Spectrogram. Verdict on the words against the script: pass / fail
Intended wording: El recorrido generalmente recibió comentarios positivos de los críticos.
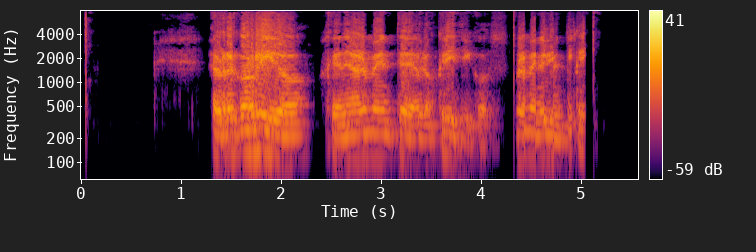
fail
